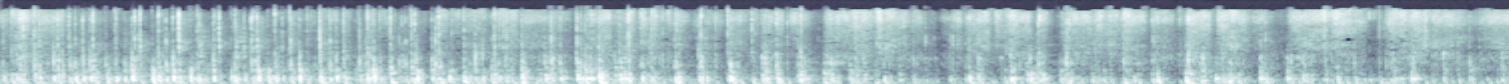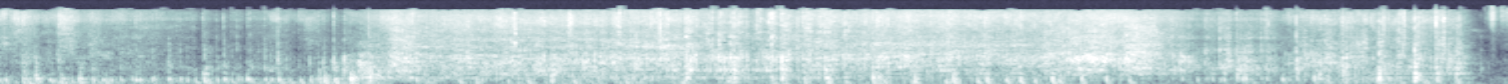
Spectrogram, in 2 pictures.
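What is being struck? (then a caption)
Wooden tabletop. Fingertips tap rapidly on a large solid wood-grain tabletop, making a dense stream of dull, low thuds with short decay. About nine seconds in, hands also sweep across the surface, adding a brighter, hissing scrape under the continuing taps until the sound stops abruptly at the end.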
